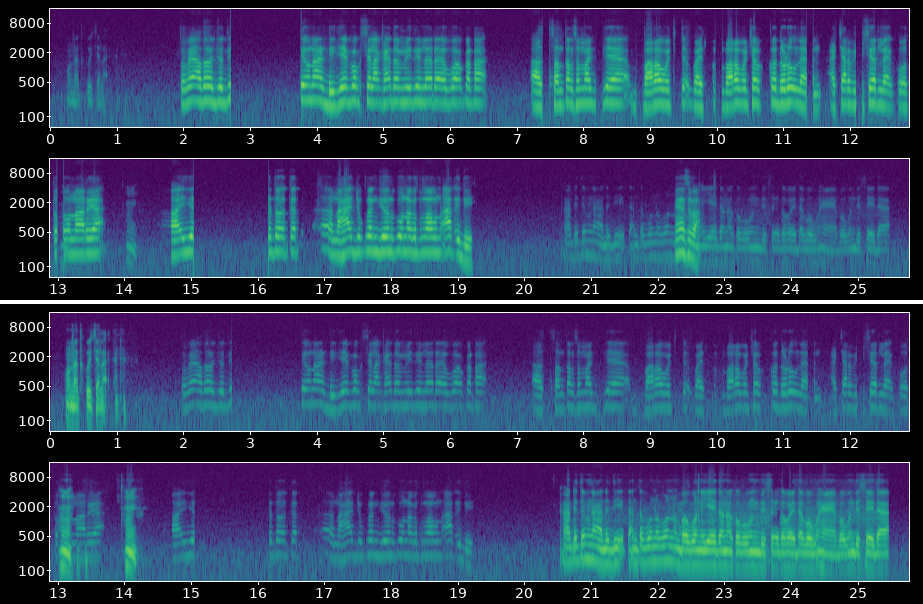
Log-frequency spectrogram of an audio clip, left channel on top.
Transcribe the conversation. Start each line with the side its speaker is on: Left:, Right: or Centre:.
Right: ᱚᱱᱟ ᱛᱮᱠᱚ ᱪᱟᱞᱟᱜ ᱠᱟᱱᱟ᱾
Left: ᱛᱚᱵᱮ ᱟᱫᱚ ᱡᱚᱫᱤ ᱚᱱᱟ ᱰᱤᱡᱮ ᱵᱚᱠᱥ ᱪᱟᱞᱟᱜ ᱠᱷᱟᱱ ᱫᱚ ᱢᱤᱫ ᱫᱤᱱ ᱦᱤᱞᱳ ᱟᱵᱚᱣᱟᱜ ᱚᱠᱟᱴᱟᱜ ᱟᱨ ᱥᱟᱱᱛᱟᱞ ᱥᱚᱢᱟᱡᱽ ᱵᱟᱨᱚ ᱵᱚᱪᱷᱚᱨ ᱵᱟᱨᱚ ᱵᱚᱪᱷᱚᱨ ᱠᱚ ᱫᱩᱲᱩᱵ ᱞᱮᱱ ᱟᱪᱟᱨ ᱵᱤᱪᱟᱹᱨ ᱞᱮᱜ ᱠᱚ ᱛᱚ
Right: ᱦᱩᱸ
Left: ᱚᱱᱟ ᱨᱮᱭᱟᱜ
Right: ᱦᱩᱸ
Left: ᱤᱭᱟᱹ ᱫᱚ ᱮᱱᱛᱮᱫ ᱱᱟᱦᱟᱜ ᱡᱩᱜᱽ ᱨᱮᱱ ᱡᱤᱣᱟᱹᱱ ᱠᱚ ᱚᱱᱟ ᱠᱚᱫᱚ ᱢᱟᱵᱚᱱ ᱟᱫ ᱤᱫᱤ᱾
Right: ᱟᱫ ᱤᱫᱤ ᱢᱟᱱᱮ ᱟᱫ ᱤᱫᱤᱭᱮᱫ ᱠᱟᱱ ᱛᱟᱵᱚᱱᱟᱵᱚᱱ
Left: ᱦᱮᱸ
Right: ᱵᱟᱵᱚᱱ
Left: ᱥᱮ ᱵᱟᱝ
Right: ᱤᱭᱟᱹᱭᱮᱫᱟ ᱚᱱᱟ ᱵᱟᱵᱚᱱ ᱫᱤᱥᱟᱹ ᱫᱚᱦᱚᱭ ᱮᱫᱟ ᱦᱮ ᱵᱟᱵᱚᱱ ᱫᱤᱥᱟᱹᱭ ᱮᱫᱟ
